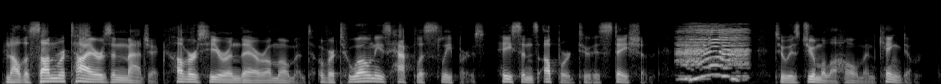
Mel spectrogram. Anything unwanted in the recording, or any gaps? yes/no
yes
